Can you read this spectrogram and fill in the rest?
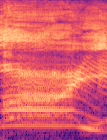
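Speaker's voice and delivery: loud jeering shout. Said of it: "was giving him shit the whole game".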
